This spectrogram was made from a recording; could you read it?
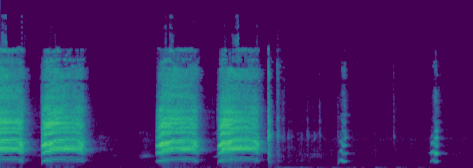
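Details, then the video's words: Indian ringneck parakeet: pairs of loud, grating screeches, four in all, trailed by a couple of short, thin chirps. "Amazing Parrot Chirping Sounds"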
